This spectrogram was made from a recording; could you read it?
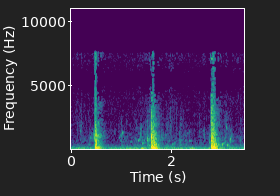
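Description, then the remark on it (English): An axe chops into floating logs at a log jam, swung from a boat, with three sharp, evenly spaced strikes about a second apart, each a solid thunk over a low, steady background rumble. “Give me that axe. Here it is, Paul. All right. Now hold the boat steady while I start swinging.”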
